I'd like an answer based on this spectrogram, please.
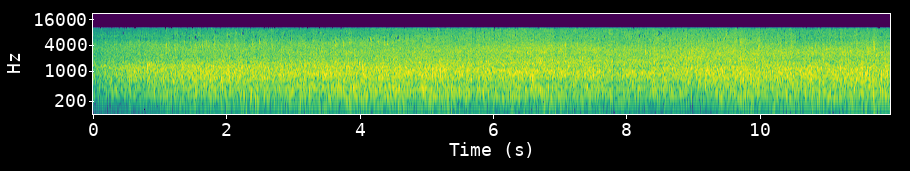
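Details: Steady rushing water of a stream or waterfall fills the whole recording, with no animal sound.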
